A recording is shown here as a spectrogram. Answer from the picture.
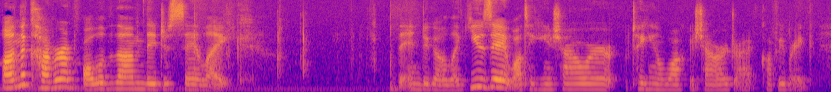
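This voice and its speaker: Speaking with an American accent at a fairly quick pace, the voice shows ordinary pitch variation and big swings in loudness. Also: woman, medium pitch for a woman. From US Midwest, St. Louis. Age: 20s. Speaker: vlogger. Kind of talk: unboxing video.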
